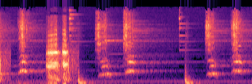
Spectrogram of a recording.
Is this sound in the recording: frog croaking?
yes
